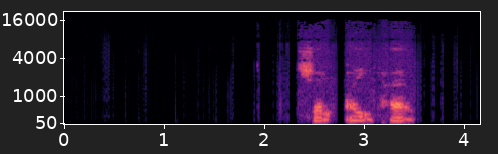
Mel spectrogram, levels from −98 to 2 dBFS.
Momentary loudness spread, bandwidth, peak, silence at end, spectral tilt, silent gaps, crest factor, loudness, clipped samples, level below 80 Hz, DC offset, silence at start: 6 LU; 16.5 kHz; -14 dBFS; 0.65 s; -5.5 dB/octave; 2.73-2.79 s; 22 dB; -30 LUFS; under 0.1%; -64 dBFS; under 0.1%; 2.35 s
